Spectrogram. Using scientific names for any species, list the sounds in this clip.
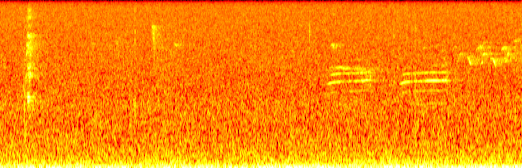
Tamiasciurus hudsonicus, Sitta canadensis, Setophaga magnolia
